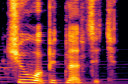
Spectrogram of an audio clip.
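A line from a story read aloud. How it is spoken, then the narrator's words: Plain. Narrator (Russian): спросил кролик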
